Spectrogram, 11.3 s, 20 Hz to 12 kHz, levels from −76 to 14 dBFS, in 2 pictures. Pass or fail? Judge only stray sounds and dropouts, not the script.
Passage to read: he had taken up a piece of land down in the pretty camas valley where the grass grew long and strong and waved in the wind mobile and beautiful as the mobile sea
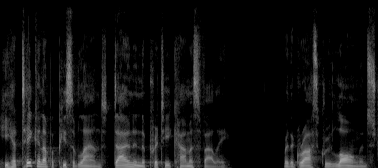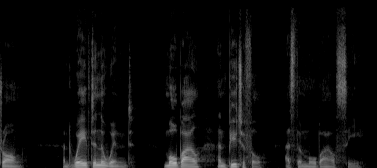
pass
